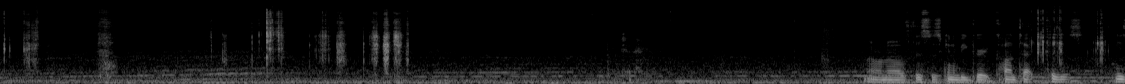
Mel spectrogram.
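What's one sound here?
Stone flakes snap off with sharp clicks as a tool presses against a stone edge.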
